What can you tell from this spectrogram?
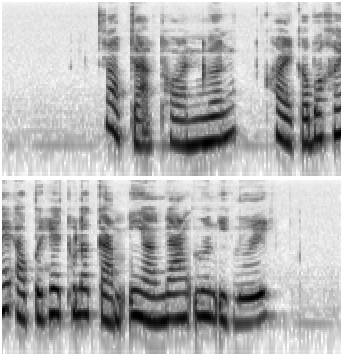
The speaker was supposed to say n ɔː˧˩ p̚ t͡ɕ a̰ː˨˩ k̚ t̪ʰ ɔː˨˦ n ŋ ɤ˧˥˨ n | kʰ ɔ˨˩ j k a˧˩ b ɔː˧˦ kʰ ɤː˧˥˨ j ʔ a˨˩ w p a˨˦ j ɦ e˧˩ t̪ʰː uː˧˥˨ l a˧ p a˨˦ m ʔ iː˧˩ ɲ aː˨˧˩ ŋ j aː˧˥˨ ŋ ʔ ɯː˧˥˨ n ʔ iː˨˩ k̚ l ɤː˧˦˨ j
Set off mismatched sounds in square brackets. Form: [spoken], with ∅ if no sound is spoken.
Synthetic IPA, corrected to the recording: n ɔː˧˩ [k̚] t͡ɕ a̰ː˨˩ k̚ t̪ʰ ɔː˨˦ n ŋ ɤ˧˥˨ n | kʰ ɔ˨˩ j k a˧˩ b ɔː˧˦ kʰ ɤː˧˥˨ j ʔ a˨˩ w p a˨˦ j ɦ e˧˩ t̪ʰː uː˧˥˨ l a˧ [k] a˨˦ m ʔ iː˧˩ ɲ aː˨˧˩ ŋ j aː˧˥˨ ŋ ʔ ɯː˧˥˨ n ʔ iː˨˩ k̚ l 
